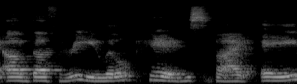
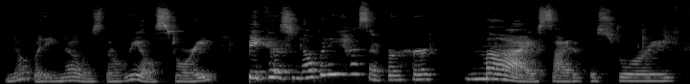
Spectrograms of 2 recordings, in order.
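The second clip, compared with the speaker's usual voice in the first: ordinary delivery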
